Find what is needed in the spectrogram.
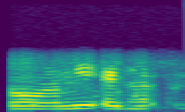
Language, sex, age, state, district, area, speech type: Assamese, female, 18-30, Assam, Lakhimpur, rural, conversation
